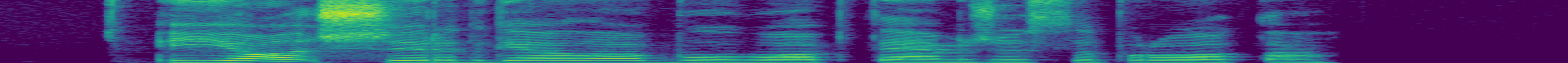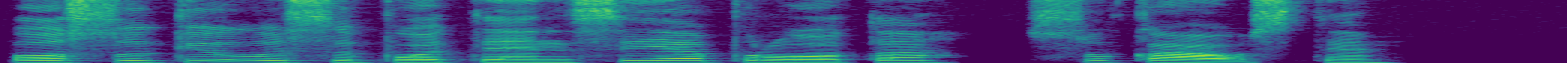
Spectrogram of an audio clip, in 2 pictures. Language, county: Lithuanian, Šiauliai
